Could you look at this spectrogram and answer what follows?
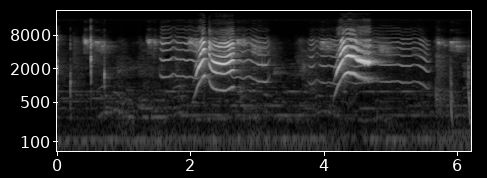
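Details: Pet Indian ringneck parakeet, kept indoors, talking, said to repeat "Mitthu Mitthu": two loud, nasal, harmonic phrases, each swooping up and then down, spaced about two seconds apart, over a low steady background hum.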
